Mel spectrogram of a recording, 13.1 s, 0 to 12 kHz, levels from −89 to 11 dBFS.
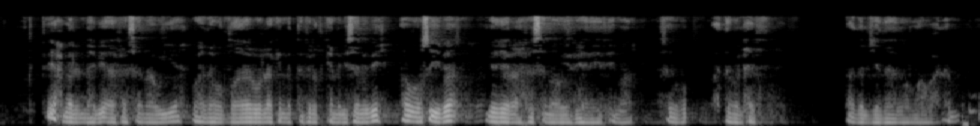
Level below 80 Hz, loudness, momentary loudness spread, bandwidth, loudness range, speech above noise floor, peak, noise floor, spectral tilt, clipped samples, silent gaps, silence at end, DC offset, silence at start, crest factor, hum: -60 dBFS; -29 LUFS; 17 LU; 8 kHz; 11 LU; 53 dB; -8 dBFS; -83 dBFS; -4.5 dB/octave; under 0.1%; 11.15-11.25 s; 0 s; under 0.1%; 0.4 s; 22 dB; none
